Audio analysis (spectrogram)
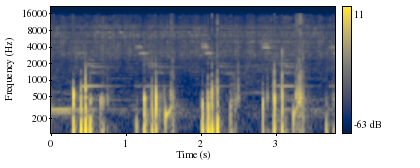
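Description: Liquid-filled globes are handled, producing bursts of quick knocking clicks in small clusters over a faint sizzling hiss, with brief pauses between each group. No one speaks.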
